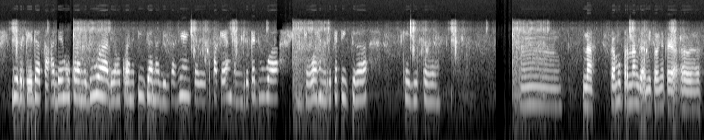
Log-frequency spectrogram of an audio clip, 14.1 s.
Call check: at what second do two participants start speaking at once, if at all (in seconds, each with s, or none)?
none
